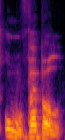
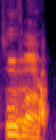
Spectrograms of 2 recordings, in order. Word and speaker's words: Uwe Boll: We're gonna say his name right though, which is Uwe Boll. But Uwe. yeah. Uwe.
